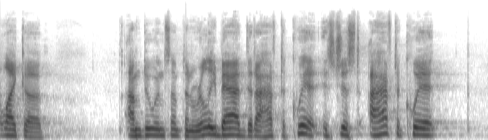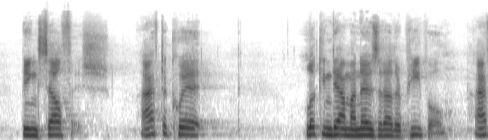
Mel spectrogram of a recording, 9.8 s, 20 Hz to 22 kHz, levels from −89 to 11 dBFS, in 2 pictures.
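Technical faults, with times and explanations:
1.37–1.86 s and 5.60–6.10 s, one channel drops out: a stereo channel is likely lost for about half a second each time, so the mono sum drops abruptly by about 6 dB, then recovers just before "really bad that I" and "I have to quit".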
